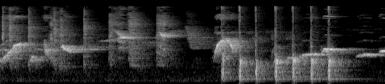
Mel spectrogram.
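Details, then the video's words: Molting white-rumped shama, about halfway through, sings mellow whistles and slurred phrases, then a stretch of harsh rapid clicks and ticks with short whistled notes woven between. "White rumped shama"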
